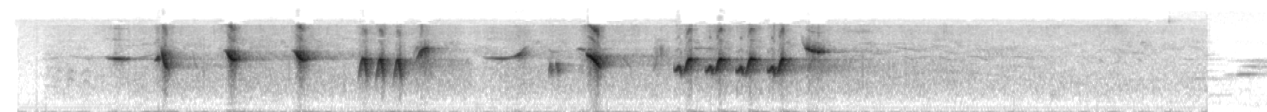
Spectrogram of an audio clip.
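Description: A bird chirping: single sharp chirps and quick runs of about four notes, stopping a little after four seconds in.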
